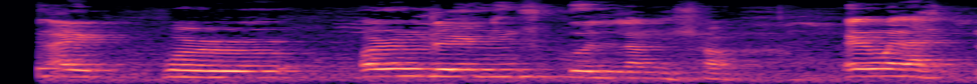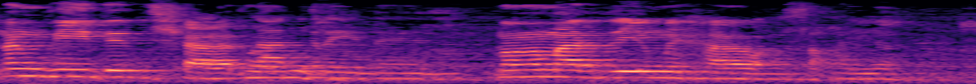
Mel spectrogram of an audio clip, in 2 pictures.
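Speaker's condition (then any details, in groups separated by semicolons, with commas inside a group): Mild cerebral palsy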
